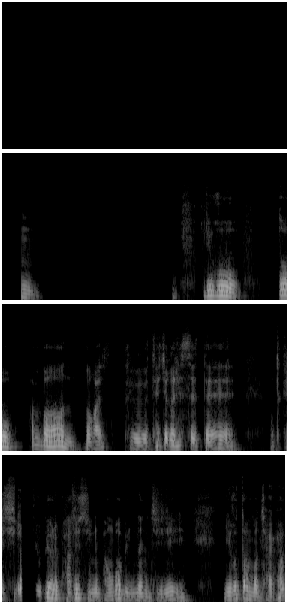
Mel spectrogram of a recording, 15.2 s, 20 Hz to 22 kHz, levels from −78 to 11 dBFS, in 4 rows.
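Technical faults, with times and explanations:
Throughout, overlap-add ripple: the speech was rebuilt from windowed frames whose overlap fails to sum to a steady gain, so level swings by about 60 dB once per frame, roughly a hundred times a second, heard as a harsh, metallic buzz with extra tones around the voice.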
